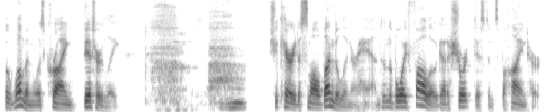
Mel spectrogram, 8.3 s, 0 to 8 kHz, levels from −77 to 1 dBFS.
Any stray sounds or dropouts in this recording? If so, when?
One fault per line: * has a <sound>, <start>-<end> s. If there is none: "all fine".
* has a sigh, 2.2-3.7 s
